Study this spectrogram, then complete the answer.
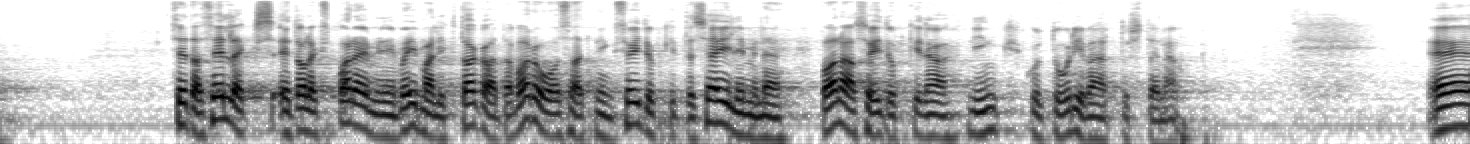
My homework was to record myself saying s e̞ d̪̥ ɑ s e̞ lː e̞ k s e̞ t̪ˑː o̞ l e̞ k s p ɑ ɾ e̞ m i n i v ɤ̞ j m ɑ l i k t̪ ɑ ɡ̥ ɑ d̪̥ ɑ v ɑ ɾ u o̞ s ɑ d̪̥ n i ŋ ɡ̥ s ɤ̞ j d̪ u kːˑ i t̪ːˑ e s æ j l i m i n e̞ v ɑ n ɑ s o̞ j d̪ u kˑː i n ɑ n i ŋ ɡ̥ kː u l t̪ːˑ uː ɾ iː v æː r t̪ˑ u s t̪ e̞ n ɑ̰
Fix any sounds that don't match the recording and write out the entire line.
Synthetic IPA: s e̞ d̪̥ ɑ s e̞ lː e̞ k s e̞ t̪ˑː o̞ l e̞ k s p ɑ ɾ e̞ m i n i v ɤ̞ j m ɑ l i k t̪ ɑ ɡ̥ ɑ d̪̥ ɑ v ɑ ɾ u o̞ s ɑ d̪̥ n i ŋ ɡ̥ s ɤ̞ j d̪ u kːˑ i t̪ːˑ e s æ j l i m i n e̞ v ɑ n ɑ s ɤ̞ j d̪ u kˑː i n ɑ n i ŋ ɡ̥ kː u l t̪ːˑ uː ɾ i v æː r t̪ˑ u s t̪ e̞ n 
